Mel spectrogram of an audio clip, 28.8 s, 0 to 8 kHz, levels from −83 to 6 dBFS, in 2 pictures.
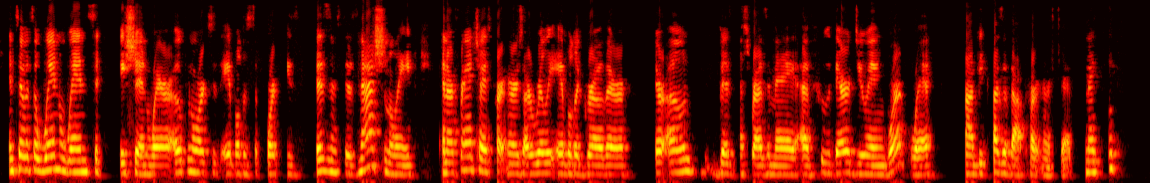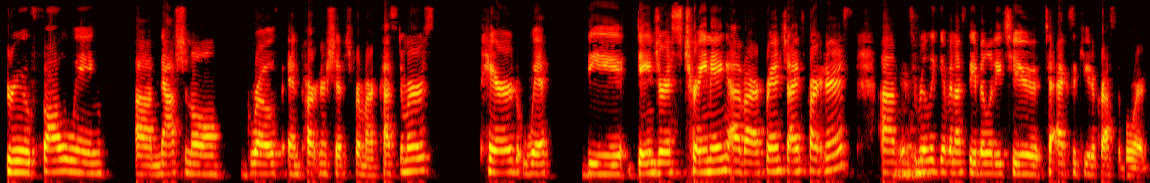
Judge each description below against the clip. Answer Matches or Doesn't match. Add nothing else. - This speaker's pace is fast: Doesn't match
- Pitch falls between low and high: Matches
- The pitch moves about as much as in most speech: Matches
